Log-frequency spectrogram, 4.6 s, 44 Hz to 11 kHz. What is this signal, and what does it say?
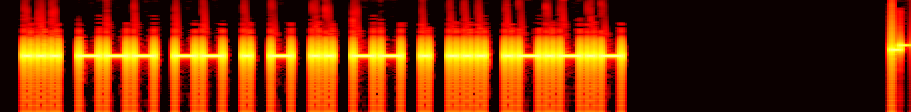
Morse code, heard as a keyed tone, about 34 wpm, 700 Hz. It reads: SOMETIMES.
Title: Sentences from Top 1400 Words 35wpm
